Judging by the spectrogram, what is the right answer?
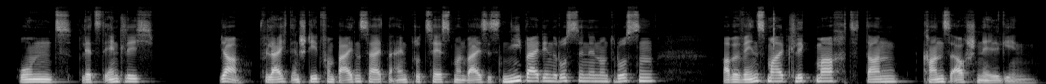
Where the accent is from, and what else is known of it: Germany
